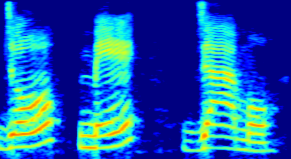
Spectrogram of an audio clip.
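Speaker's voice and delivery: "Yo me llamo" lento, com "llamo" em som de DJ; llamo com dois L. Shown as a demonstration. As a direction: diga "Yo me llamo" devagar, marcando o LL. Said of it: "diferença também nos dois L's". ("llamo" lento, com LL em som de DJ)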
